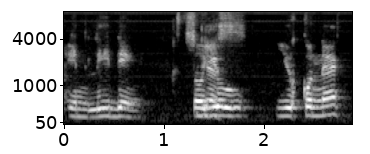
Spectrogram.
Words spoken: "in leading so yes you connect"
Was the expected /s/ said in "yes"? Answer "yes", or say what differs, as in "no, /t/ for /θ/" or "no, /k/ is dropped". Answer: no, /s/ is dropped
